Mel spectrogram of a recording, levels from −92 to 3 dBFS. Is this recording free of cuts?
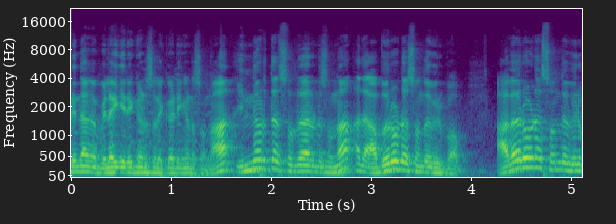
no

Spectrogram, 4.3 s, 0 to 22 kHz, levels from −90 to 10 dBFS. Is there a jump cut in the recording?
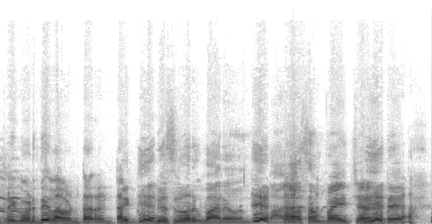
no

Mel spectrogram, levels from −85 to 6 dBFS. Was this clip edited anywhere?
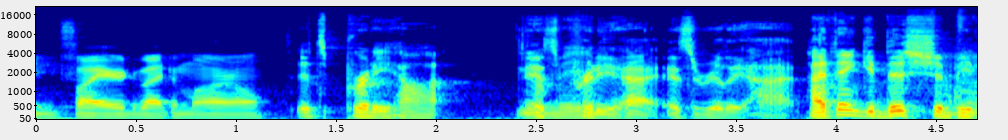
yes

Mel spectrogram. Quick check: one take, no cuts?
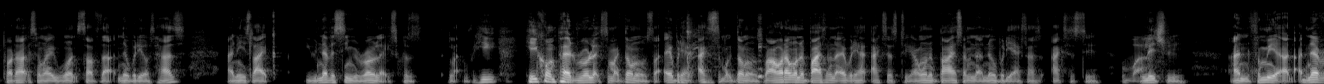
yes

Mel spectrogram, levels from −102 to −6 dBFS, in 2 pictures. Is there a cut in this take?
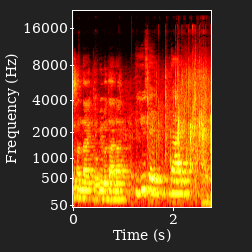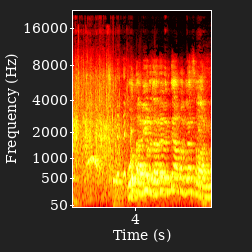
yes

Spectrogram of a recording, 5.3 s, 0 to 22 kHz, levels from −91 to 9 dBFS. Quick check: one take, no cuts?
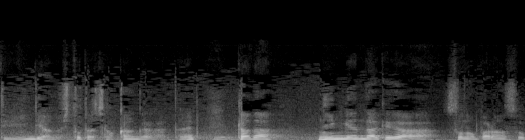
yes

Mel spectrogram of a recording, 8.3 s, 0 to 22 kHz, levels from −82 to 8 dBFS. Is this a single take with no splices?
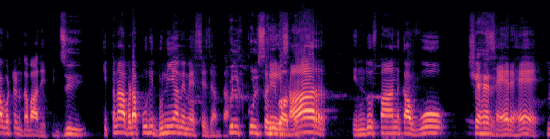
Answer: yes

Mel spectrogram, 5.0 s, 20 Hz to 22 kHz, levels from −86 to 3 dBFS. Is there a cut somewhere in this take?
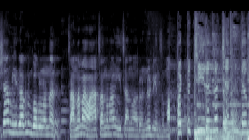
yes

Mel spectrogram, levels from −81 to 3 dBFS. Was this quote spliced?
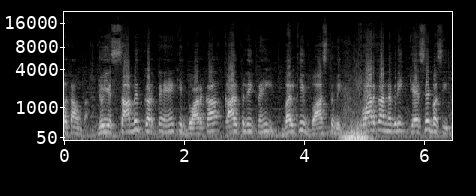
no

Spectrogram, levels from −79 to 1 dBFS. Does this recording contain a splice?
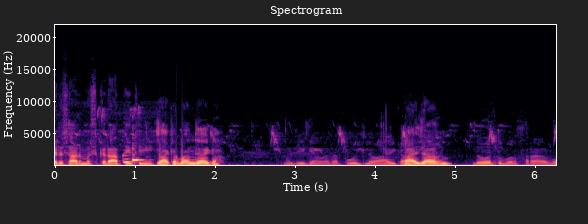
yes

